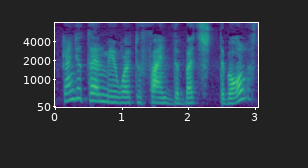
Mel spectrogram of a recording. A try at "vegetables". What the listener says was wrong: Very good, but pronounce the V more.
